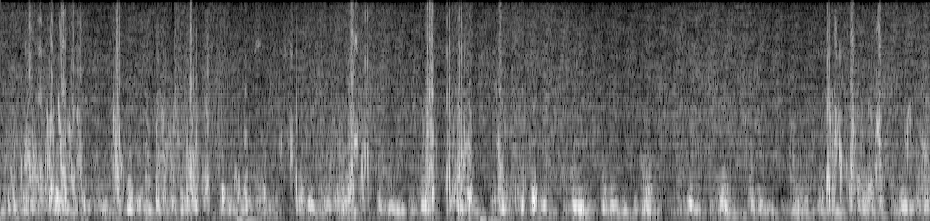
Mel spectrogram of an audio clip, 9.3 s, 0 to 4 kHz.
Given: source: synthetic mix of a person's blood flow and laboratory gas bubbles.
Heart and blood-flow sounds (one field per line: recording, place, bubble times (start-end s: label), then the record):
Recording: Doppler ultrasound of blood flow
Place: precordium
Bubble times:
0.00-0.89 s: bubbles
1.09-1.80 s: bubbles
1.83-2.11 s: bubbles
2.33-3.06 s: bubbles
3.19-3.71 s: bubbles
4.19-4.40 s: bubbles
4.43-4.74 s: bubbles
4.96-5.08 s: bubbles
5.12-5.27 s: bubbles
8.23-8.86 s: bubbles
9.03-9.31 s: bubbles
From the record:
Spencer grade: 3 (all of the cardiac periods contain showers or single bubble signals, but not dominating or overriding the cardiac motion signals)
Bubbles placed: only in the low amplitude regions of the cardiac cycle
